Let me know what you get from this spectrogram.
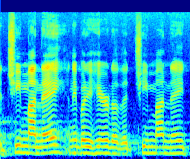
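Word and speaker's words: Tsimane: Anybody here to the Chimane? T-S-I-M-A-N-E. I think that's the proper way you pronounce it.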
